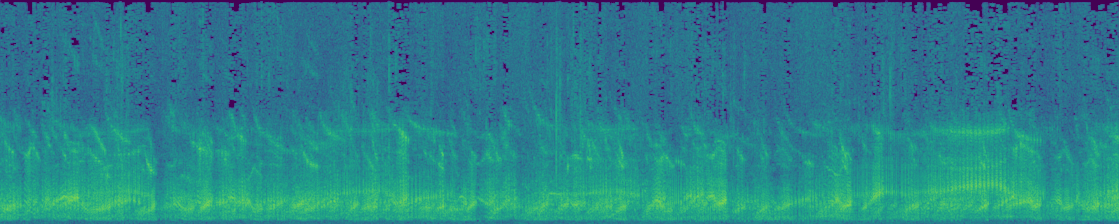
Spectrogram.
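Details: Croaking frogs in water keep up an unbroken, churning chorus of overlapping pulsed calls, steady in loudness, while thin rising chirps flicker now and then above the mass of voices.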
